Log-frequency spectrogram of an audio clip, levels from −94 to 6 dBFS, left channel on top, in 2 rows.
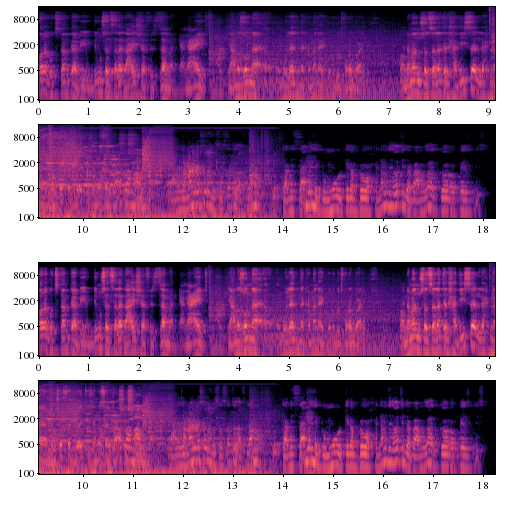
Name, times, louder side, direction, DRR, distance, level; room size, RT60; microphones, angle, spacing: voice 1, 0.0-3.4 3.8-6.8 7.3-11.3 14.4-14.6, right 5 dB, 75° right, 1.5 m, -33 dB
sound 1, 2.9-8.5, right 2 dB, 20° right, 1.6 m, -47 dB
sound 2, 8.9-14.0, left 1 dB, 35° left, 4.0 m, -33 dB
voice 2, 10.3-13.5 14.0-18.0, right 3 dB, 45° right, 1.6 m, -35 dB
12.0 x 11.5 x 5.3 m
head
